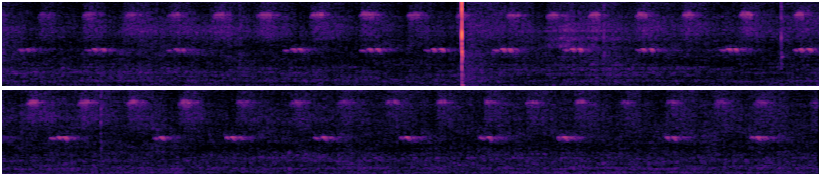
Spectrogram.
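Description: A cricket chirping steadily and faintly, about three short high-pitched chirps a second. A single sharp click sounds a little over two seconds in.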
